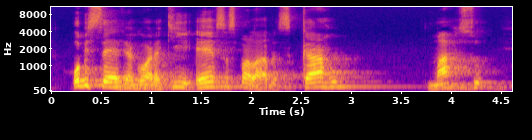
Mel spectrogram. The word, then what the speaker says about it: carro: C-A-R-R-O, carro. Agora, observe que quando você pronuncia essa palavra, você não ouve o som desses dois R's, certo?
